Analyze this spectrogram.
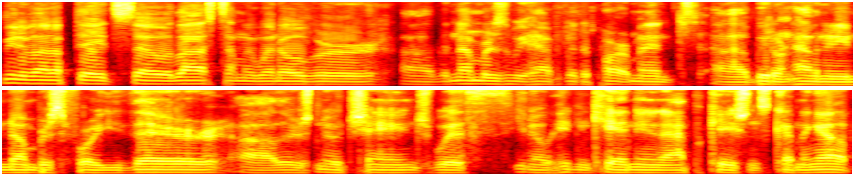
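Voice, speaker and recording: Fairly even in intonation, a man rattles along at a very fast pace. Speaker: county planning staff. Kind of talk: public meeting report.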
